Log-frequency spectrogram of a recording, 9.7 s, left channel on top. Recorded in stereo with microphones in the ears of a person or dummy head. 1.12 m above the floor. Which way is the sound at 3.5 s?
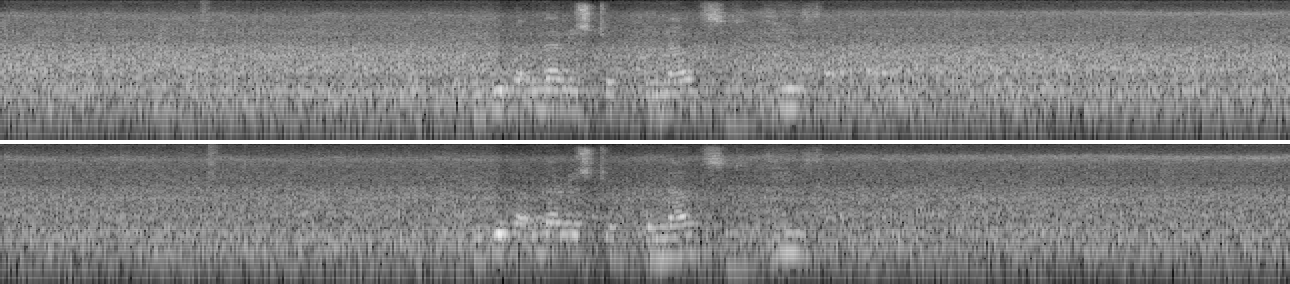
45° left (ahead or behind).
